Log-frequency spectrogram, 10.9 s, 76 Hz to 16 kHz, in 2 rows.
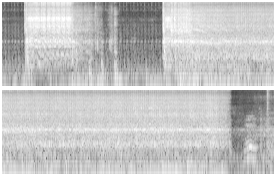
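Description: Mitsubishi Colt T120SS being started with its repaired starter motor: a loud burst of about a second, a short pause, then a second start about three seconds in. That start settles into steady engine running, which cuts off suddenly at the end.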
